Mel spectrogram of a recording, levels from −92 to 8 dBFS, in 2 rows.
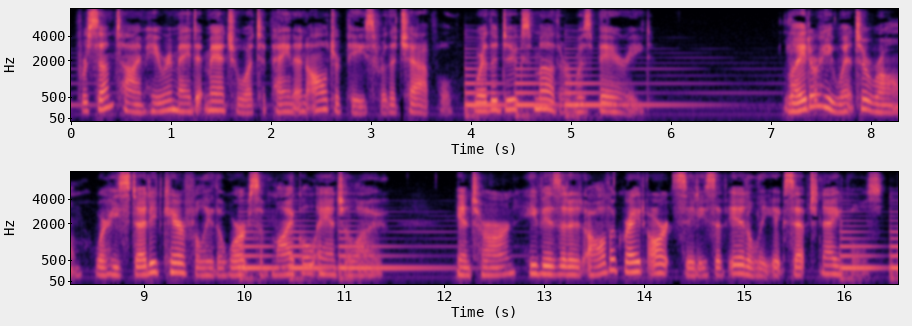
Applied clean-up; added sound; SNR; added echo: none; Piano; 12 dB; none.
